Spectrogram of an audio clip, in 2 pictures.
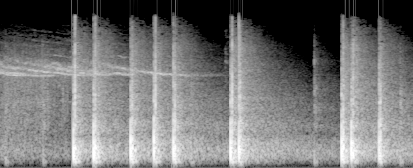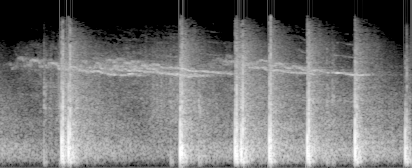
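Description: Fireworks whistle high overhead.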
